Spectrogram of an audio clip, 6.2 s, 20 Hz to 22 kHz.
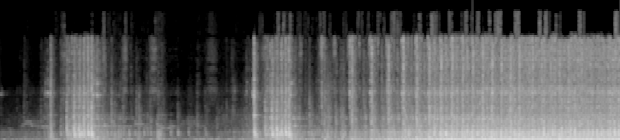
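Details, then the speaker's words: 2005 mower, primed three times; two pulls, engine catches with regular clatter and smokes badly at start; drive wheel gear clanks, stopping when foot pressed and returning on release; other wheel missing pin. "This one has the pin, washer, and the drive gear. So, that one works barely, but you'll hear it. It clanks, but then I'll put my foot on it, it will stop, and then I let go, it will happen again."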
